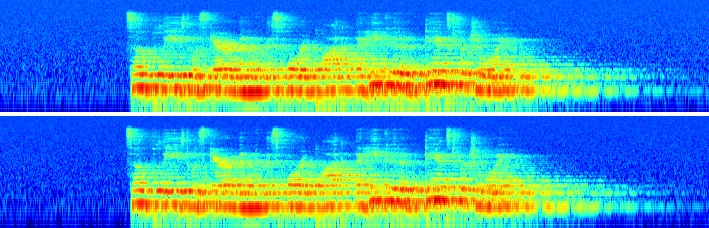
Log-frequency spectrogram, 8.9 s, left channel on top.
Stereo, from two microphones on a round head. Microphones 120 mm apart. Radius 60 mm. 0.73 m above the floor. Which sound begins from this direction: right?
A woman speaking, at 1.6 s.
